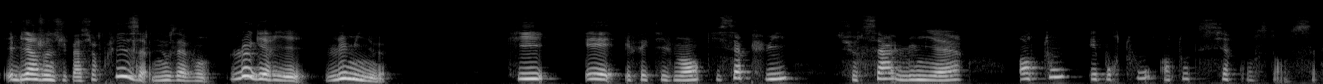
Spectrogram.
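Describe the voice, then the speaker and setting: A woman whose first language is English, giving a calm, reflective tarot guidance reading with gentle encouragement. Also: on the high side, slow, lo-fi sound. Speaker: tarot reader.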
